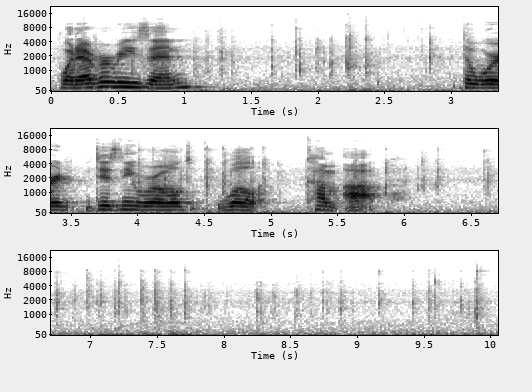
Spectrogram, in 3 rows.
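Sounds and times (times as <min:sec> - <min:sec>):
typing on computer keyboard: 0:01.1 - 0:03.0, 0:04.0 - 0:05.1, 0:06.1 - 0:10.0.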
